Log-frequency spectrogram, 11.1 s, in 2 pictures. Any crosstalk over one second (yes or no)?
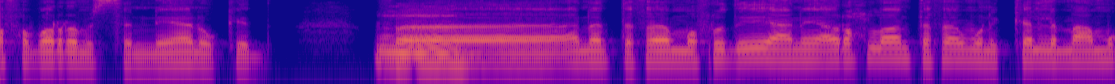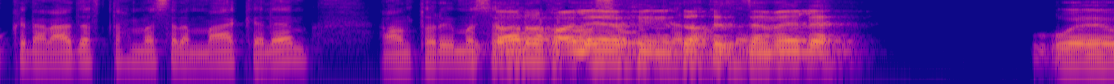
yes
